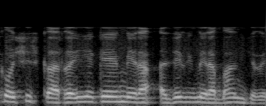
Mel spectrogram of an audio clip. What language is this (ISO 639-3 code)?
pan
